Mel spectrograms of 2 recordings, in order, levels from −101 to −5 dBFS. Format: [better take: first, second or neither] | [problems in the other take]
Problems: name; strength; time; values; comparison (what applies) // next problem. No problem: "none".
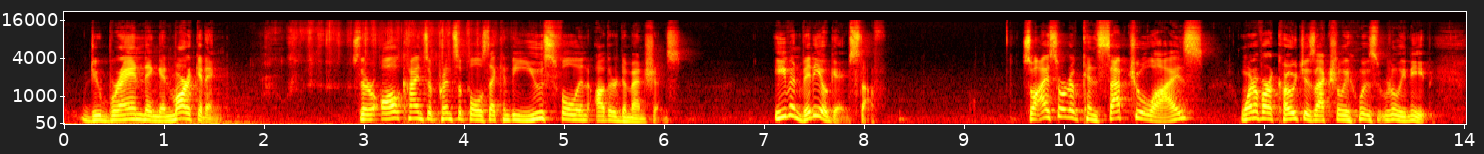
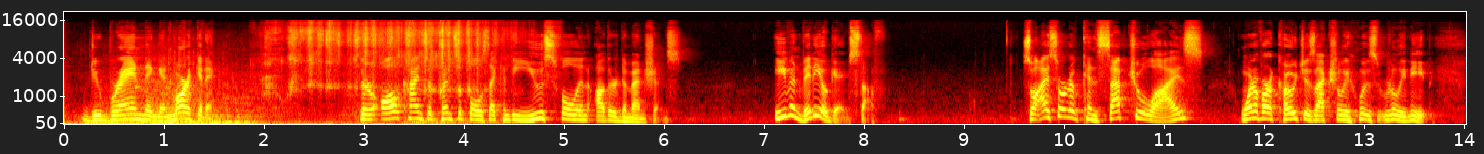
first | household noises; loud; until 4 s; 5 dB below the speech; faint in the first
